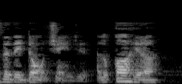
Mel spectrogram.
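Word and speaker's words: القاهرة: Al-Qahira stays, the qaf stays qaf. It's not al-Ahira.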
